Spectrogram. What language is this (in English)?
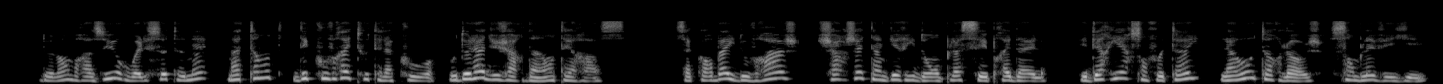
French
